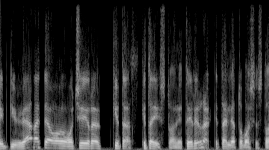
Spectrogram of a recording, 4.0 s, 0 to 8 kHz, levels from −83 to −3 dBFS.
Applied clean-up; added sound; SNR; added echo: neural diffusion model UNIVERSE++.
